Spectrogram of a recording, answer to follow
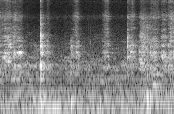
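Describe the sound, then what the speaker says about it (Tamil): Pressure-cooked dal with garlic is mashed with a ladle in a pot, producing faint, soft scraping and squelching rubs with a few light metallic clinks, quiet and close. "இது கரண்டிலே கொஞ்சம் நல்லா மசிச்சு விட்டுக்கோங்க"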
